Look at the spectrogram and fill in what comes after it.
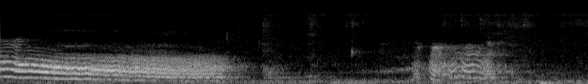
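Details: A cat climbing for food gives one long, drawn-out meow that slowly falls in pitch over two seconds, then a quieter, wavering short cry after a pause, with faint background clatter.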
